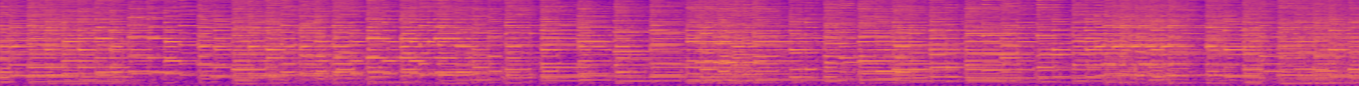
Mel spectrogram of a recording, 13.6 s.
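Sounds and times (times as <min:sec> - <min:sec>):
harpsichord overture variation for one keyboard: 0:00.0 - 0:13.5.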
